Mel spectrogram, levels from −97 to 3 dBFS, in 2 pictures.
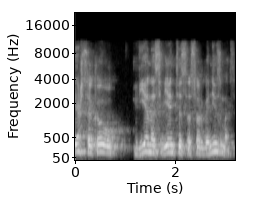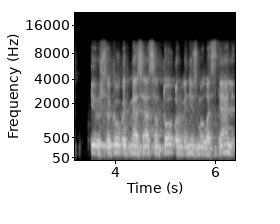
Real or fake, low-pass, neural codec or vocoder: real; 10.8 kHz; none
